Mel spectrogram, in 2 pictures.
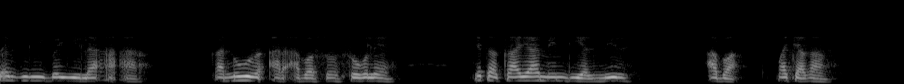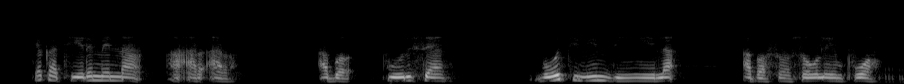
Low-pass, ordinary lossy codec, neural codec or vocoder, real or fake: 3.6 kHz; MP3, 24 kbps; none; real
